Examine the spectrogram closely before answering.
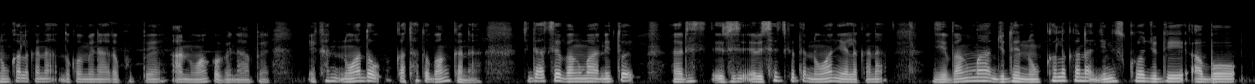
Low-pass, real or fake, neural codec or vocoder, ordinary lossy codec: none; real; none; none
